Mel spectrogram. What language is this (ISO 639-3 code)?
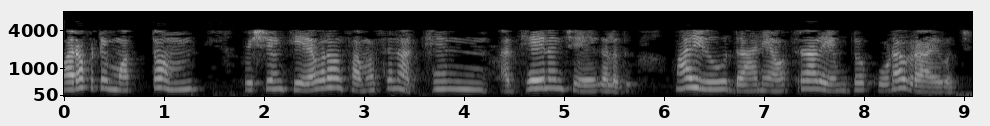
tel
